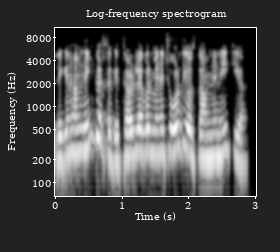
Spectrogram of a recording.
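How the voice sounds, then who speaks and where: With a fairly high pitch and fast delivery, an educator and host reflects conversationally on her teaching, slipping English terms into her speech. There's no echo on the recording.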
